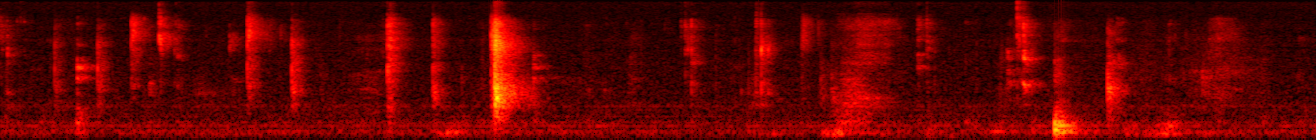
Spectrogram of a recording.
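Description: A person chewing pizza close up, with scattered soft mouth clicks and crunches. The loudest crunch comes a little under four seconds in, and a dull knock about eight seconds in.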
